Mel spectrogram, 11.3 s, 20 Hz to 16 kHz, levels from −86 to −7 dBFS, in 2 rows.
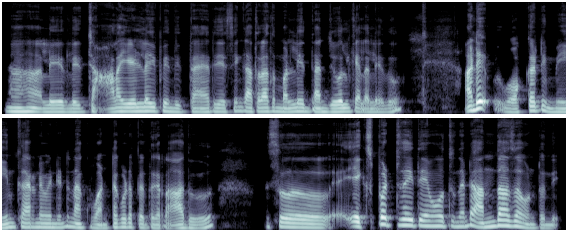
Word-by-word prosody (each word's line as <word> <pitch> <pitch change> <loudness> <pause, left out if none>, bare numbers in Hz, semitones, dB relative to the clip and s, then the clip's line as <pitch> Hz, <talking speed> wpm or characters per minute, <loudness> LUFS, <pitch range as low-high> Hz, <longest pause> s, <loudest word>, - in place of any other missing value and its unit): అహా! 120 0 +2
లేదు, 110 0 +1
లేదు. 110 0 -2
చాలా 110 +3 -1
ఏళ్లైయిపోయింది 125 -2 0
ఇది 105 - -18
తయారు 110 +1 -2
చేసి, 110 -1 -6
ఇంకా 130 -3 -1
ఆ - - -15
తర్వాత 120 +1 +1
మళ్ళీ 115 +3 0
దాని 110 0 0
జోలికేళ్ళలేదు. 110 -3 -1 0.7
అంటే - - +10 0.4
ఒకటి 145 +9 0
మెయిన్ 110 +5 -1
కారణమేంటంటే 130 +1 -1
నాకు 115 - -5
వంట 100 +3 -5
కూడా 130 0 -1
పెద్దగా 105 -2 -4
రాదు. 105 -1 -1 0.8
సో, 145 - +2 0.7
ఎక్స్‌పర్ట్స్ 195 +6 0
అయితే 180 -1 +1
ఏమవుతుందంటే 160 -2 -1
అందాజ 165 +4 +3 0.2
ఉంటుంది. 100 -2 -7
120 Hz, 155 wpm, -22 LUFS, 110-140 Hz, 0.8 s, అంటే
